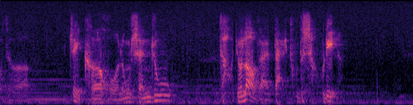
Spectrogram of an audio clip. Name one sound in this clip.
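A young man speaks earnestly.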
